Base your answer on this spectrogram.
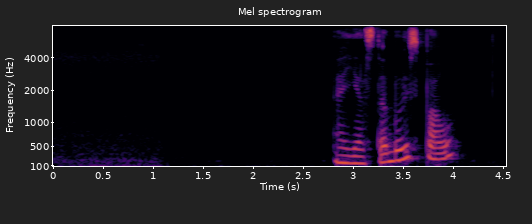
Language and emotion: Russian, positive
